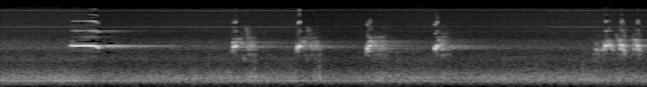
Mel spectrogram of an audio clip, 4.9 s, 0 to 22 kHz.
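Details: Nesting eagle pair communicating near the nest shortly before hatching, afternoon of 11 December 2014: one long high whistle, then a series of short clipped whistled chirps roughly every half second, over a low steady hum.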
